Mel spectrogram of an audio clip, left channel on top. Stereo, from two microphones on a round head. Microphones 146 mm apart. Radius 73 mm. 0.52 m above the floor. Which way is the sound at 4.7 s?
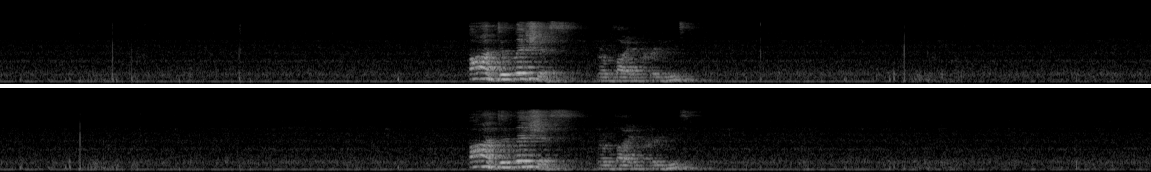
40° left (ahead or behind).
